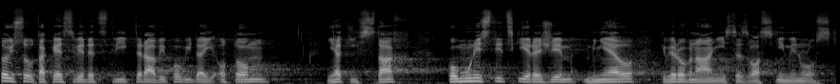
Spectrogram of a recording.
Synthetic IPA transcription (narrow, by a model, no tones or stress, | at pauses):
t̪o̞jso̞wt̪akɛːsvjɛdɛt̪t͡st̪viːk̚t̪ɛɾaːvɪpo̞viːdajiːʔo̞t̪o̞m | jakiːfst̪axko̞munɪst̪ɪt͡skiːɾɛʒɪmːɲɛlkvɪɾo̞vnaːɲiːsɛzvlast̪ɲiːmɪnulo̞sci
